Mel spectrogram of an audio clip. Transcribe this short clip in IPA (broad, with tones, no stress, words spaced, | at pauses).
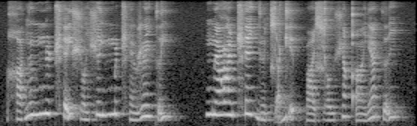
χɑ˩ɡə̃˥u̯ nːø˥ʈ͡ʂʰɛ̰˥j ʃɔ˩i̯ʃə˥jmːə˥ ʈ͡ʂʰɛ̃˩u̯ʐɛ̃˥i̯kə̰˥j | ŋ͡mɛ̃˥ʕɛ̃˥ ʈ͡ʂʰɛ˥i̯ ɡʲɔ̃˩t͡ɕɑ̰˩ ɡʲɛ̰˥ pːɑ˩ɕɔ˩u̯ʃə̃˥ qʼɔ̃˩i̯ɾʲɑ̃˥kə̰˥i̯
